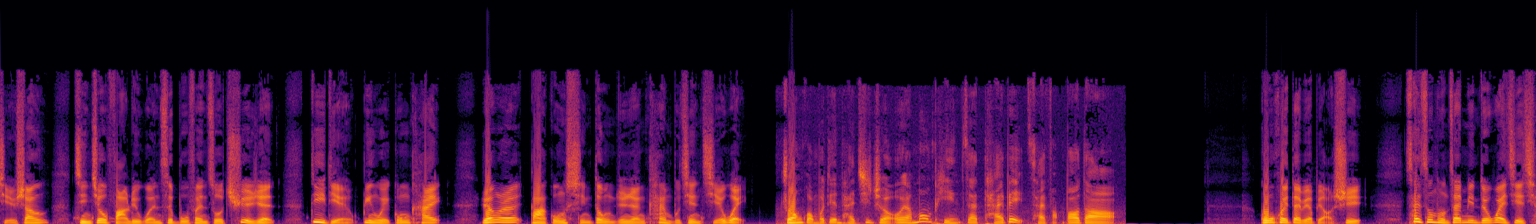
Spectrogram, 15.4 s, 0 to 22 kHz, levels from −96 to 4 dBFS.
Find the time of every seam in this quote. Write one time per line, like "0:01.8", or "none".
0:05.2
0:07.8
0:12.4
